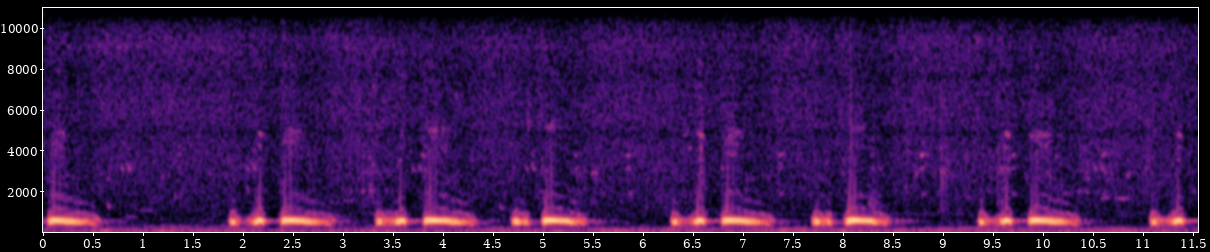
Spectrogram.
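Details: Spotted dove giving a long run of cooing phrases, each a pair of brief coos ending in a drawn-out note, roughly every one and a half seconds, with quiet low background noise.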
